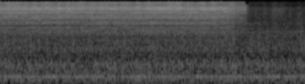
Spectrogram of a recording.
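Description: An aerosol or airbrush spray hisses continuously while Gunpla model parts are coated in Millennium Falcon colours, a steady close rush of air that cuts off abruptly near the end.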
